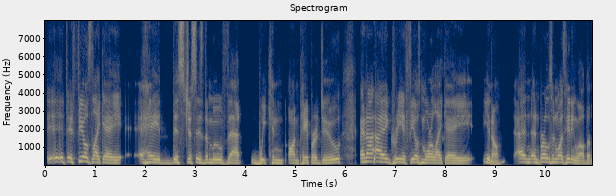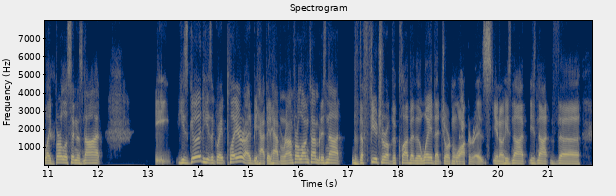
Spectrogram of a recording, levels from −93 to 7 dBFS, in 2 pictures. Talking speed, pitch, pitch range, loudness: 215 wpm, 150 Hz, 135-175 Hz, -24 LUFS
